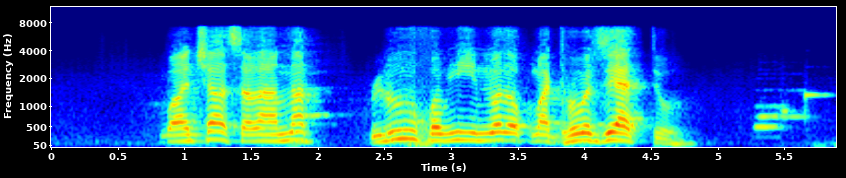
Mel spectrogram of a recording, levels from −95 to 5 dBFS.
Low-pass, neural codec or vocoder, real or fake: 7.2 kHz; codec, 16 kHz, 0.5 kbps, X-Codec, HuBERT features, trained on general audio; fake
